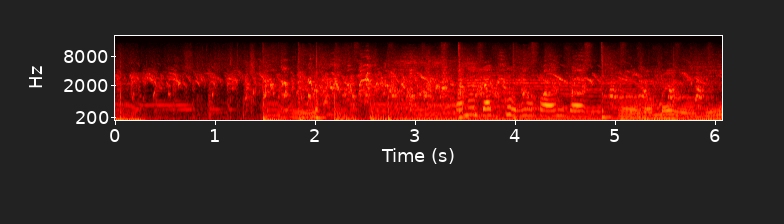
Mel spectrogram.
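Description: Chickens clucking, many wavering calls overlapping, over a low steady hum.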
